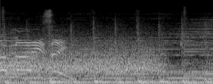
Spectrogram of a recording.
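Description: Rock music laid over football match audio: a commentator's excited voice and a stadium crowd cheering a goal. The match sound drops out about three-quarters of the way through, leaving the music.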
